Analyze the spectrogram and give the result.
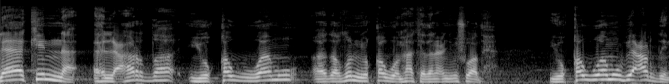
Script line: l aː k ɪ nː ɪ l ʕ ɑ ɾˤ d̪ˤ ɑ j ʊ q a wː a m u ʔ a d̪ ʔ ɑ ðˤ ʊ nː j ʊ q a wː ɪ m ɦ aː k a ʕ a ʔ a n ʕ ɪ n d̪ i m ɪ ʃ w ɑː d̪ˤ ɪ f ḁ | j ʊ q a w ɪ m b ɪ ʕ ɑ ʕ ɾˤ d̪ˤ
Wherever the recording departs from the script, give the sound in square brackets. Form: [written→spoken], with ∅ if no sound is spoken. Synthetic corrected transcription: l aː k ɪ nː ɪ l ʕ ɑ ɾˤ d̪ˤ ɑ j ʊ q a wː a m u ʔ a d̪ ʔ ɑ ðˤ ʊ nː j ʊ q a wː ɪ m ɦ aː k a [ʕ→ð] a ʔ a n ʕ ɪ n d̪ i m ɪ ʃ w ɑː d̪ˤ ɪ [f→ħ] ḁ | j ʊ q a [w→wː] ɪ m b ɪ ʕ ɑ [ʕ→∅] ɾˤ d̪ˤ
